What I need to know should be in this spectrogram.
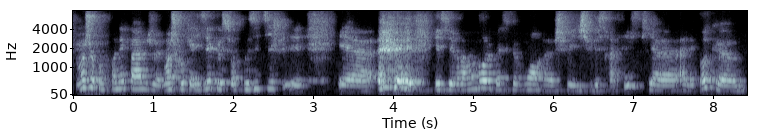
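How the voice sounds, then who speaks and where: A woman in her thirties recounts her own path, pausing often with fillers and restarting her phrases, with small laughs along the way. Her voice sits in an echoey room and reaches the mic from some distance. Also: medium pitch, a bit bright. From France. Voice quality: hesitant, many fillers and restarts, light laughs. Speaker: illustrator and teacher. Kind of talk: recorded personal testimony. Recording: roomy, voice from the mic.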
